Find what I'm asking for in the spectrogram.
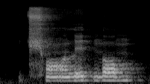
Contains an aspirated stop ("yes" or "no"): yes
